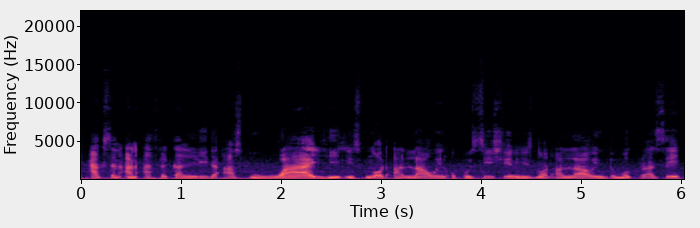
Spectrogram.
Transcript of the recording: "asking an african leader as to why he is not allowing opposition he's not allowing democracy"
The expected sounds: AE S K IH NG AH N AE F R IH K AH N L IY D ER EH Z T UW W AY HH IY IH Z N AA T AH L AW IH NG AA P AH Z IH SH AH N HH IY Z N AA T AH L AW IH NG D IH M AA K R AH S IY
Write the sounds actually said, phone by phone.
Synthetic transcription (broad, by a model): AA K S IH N AH N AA F R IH K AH N L IY D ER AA S T UW W AY HH IY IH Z N AA T AH L AW IH NG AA P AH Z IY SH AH N HH IY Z N AA T AH L AW IH NG D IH M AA K R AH S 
